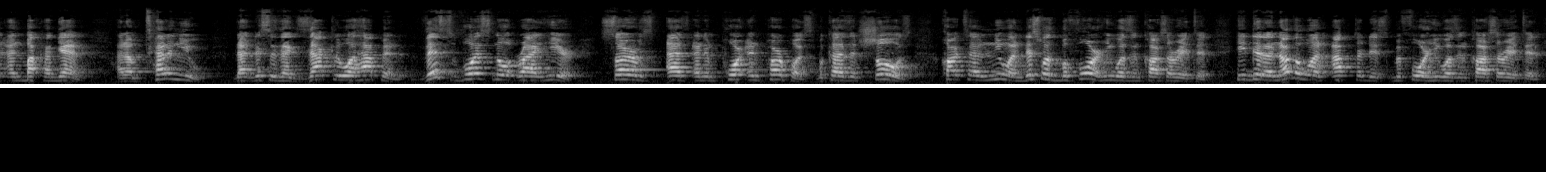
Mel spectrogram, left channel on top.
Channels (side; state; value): right; silent; digital silence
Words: and back again. And I'm telling you that this is exactly what happened. This voice note right here serves as an important purpose because it shows Kartel knew, and this was before he was incarcerated. He did another one after this before he was incarcerated.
